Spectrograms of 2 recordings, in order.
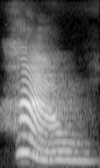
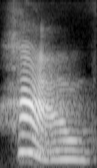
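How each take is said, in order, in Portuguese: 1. A palavra termina no som de v. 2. A palavra termina no som de v.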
